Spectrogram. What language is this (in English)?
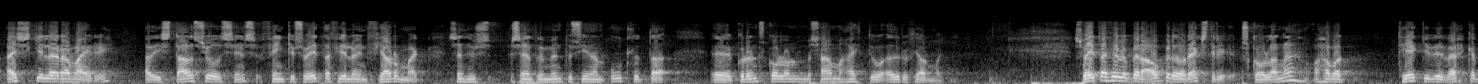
Icelandic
